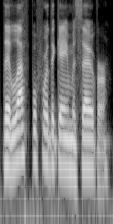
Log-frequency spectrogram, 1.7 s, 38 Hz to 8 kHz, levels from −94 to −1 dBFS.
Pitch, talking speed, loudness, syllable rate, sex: 145 Hz, 245 wpm, -17 LUFS, 6.4 syllables/s, female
